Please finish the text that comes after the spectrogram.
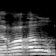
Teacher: را کو منہ بھر کے پڑھیں گے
